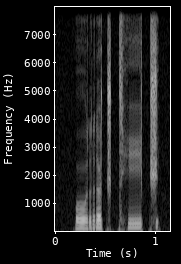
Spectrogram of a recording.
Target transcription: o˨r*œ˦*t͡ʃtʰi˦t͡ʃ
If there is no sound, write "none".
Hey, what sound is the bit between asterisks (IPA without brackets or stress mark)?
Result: œ˦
